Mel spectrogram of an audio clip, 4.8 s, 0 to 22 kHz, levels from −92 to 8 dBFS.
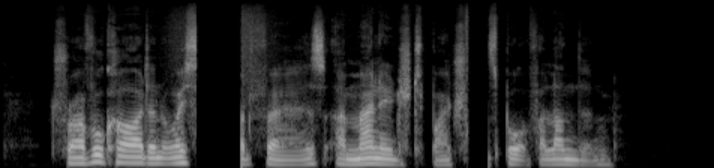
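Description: Speech with two wireless microphone squelch dropouts. From 1.10 to 1.84 s, just before "are managed by", hiss rises and the output mutes for 307 ms. From 3.08 to 3.27 s, right after "are managed by", a 145 ms mute follows. The radio signal faded, so the receiver squelched.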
